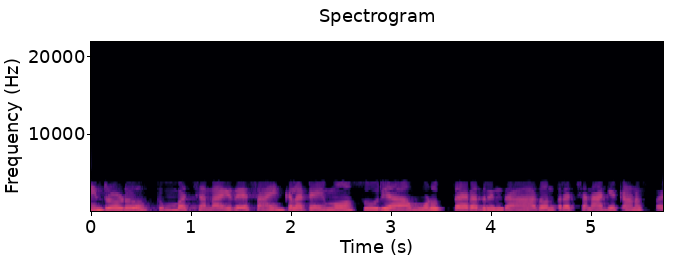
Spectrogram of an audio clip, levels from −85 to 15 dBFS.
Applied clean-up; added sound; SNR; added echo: none; none; none; none.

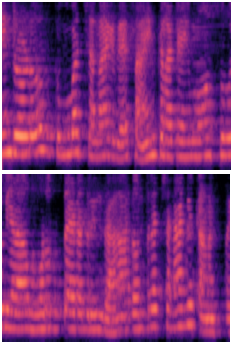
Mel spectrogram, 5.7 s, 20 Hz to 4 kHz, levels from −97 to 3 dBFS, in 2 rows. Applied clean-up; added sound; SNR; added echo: neural mask model DeepFilterNet 3.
